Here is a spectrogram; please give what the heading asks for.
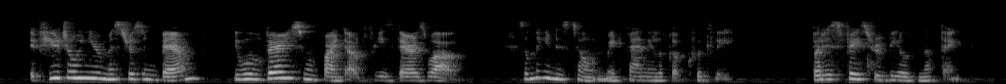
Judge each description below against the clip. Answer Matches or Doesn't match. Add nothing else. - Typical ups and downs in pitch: Doesn't match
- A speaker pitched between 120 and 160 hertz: Doesn't match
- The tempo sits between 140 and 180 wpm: Doesn't match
